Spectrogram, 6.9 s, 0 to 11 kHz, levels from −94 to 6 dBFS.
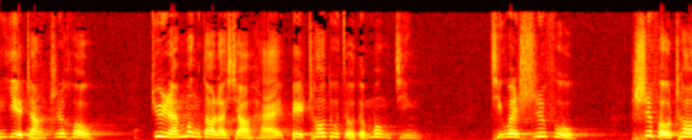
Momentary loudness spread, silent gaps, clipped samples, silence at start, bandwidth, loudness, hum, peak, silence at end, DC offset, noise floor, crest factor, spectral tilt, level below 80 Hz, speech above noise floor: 10 LU; none; under 0.1%; 0 s; 10.5 kHz; -14 LUFS; none; 0 dBFS; 0 s; 0.1%; -51 dBFS; 14 dB; -2.5 dB/octave; -56 dBFS; 38 dB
